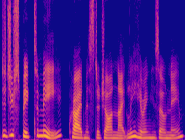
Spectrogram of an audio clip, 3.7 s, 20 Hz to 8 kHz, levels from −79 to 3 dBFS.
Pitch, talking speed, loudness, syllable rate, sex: 200 Hz, 210 wpm, -21 LUFS, 4.2 syllables/s, female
